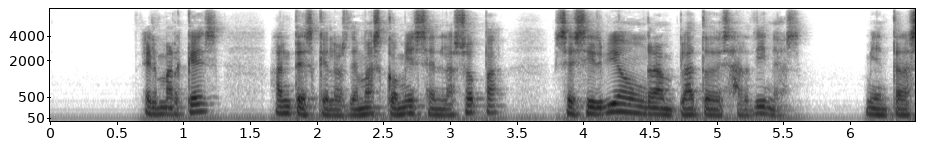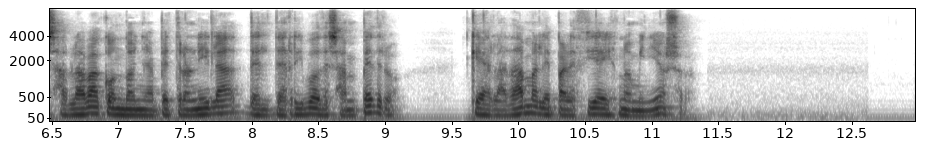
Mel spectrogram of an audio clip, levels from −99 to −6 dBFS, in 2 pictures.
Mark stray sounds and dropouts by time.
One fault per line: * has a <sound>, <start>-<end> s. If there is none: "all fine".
all fine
